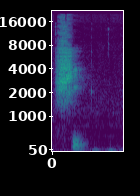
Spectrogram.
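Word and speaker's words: し: But now, so first we have Sa, and Secondly, instead of C, instead of having this, we have an H in between. So it basically becomes she.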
